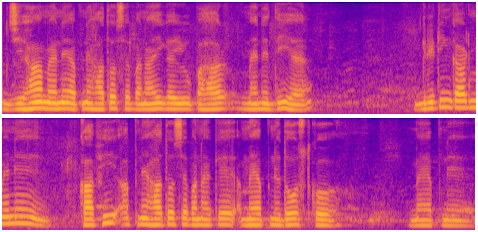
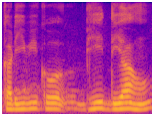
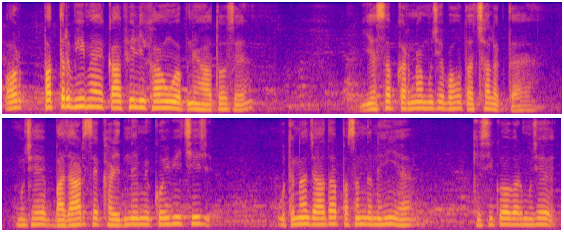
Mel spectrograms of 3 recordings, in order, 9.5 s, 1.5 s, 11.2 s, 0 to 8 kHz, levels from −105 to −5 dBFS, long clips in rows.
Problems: background sounds at intervals, background conversations at intervals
